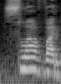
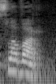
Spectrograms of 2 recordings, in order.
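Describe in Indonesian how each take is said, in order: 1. R di akhir dilunakkan. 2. R di akhir keras. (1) "Ada tanda pelemah yang melemaskan huruf R"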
